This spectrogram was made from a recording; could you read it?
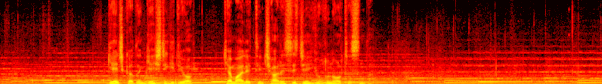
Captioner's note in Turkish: Ayak sesleri; Müzik - Gerilim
